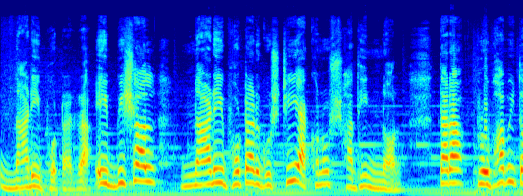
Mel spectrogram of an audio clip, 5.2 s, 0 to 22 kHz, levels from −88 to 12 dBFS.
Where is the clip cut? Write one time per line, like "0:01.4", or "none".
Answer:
0:00.9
